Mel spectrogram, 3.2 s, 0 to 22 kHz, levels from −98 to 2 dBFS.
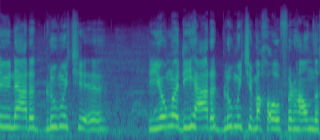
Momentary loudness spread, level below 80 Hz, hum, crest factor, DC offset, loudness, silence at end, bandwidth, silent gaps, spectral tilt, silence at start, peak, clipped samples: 8 LU; -62 dBFS; none; 14 dB; under 0.1%; -29 LUFS; 0 s; 15.5 kHz; none; -3.5 dB/octave; 0 s; -14 dBFS; under 0.1%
